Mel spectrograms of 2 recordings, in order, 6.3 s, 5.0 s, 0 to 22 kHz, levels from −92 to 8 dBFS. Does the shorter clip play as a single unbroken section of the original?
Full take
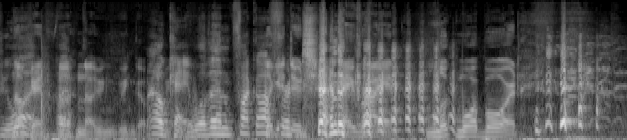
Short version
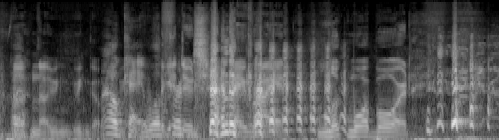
no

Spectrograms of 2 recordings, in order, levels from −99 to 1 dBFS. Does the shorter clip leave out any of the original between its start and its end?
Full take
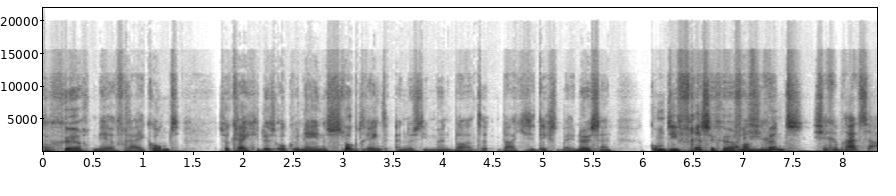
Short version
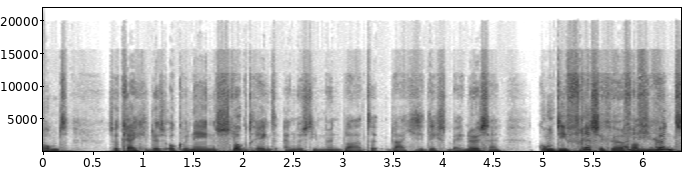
no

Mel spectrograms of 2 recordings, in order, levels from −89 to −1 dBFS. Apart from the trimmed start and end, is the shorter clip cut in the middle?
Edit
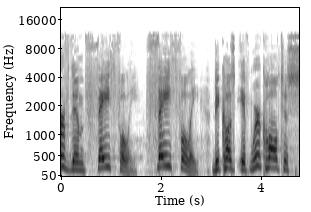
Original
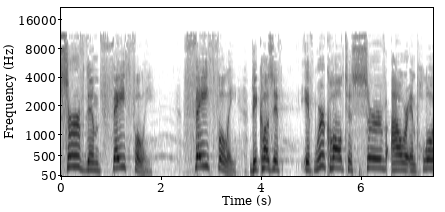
yes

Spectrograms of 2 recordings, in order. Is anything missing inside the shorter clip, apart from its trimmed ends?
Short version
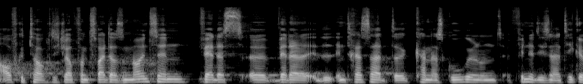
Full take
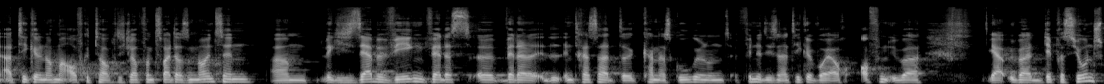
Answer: yes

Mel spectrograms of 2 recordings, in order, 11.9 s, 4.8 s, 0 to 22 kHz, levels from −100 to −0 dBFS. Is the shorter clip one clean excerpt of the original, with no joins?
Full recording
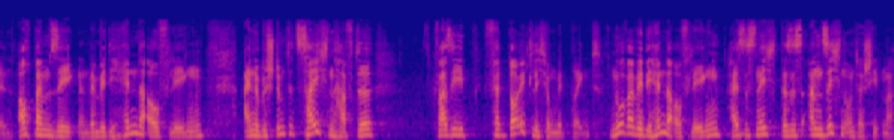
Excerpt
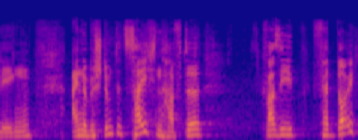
yes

